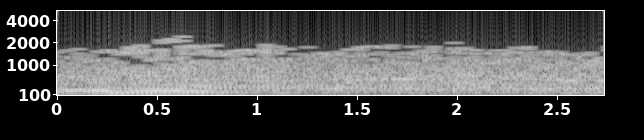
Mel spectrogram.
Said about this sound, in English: Well, there he goes. Yeah, the cars will light up as they go around the track, and they'll fall in behind the lead car. And then, if they get the go-ahead flag, if they pass the judges' stand, we'll have a start.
